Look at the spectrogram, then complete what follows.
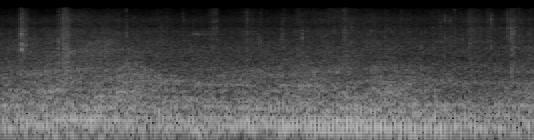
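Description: Steady low rumble, with a few brief crackles of dry leaves underfoot near the start and again near the end.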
